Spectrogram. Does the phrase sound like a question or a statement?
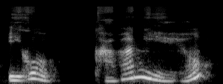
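question. The pitch moves like a question. It asks whether this is a bag. "Si quiero mi pregunta diría"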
